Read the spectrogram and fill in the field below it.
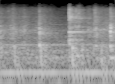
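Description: A spoon stirs a dressing of garlic, thyme, sweet chilli and vinegar in a bowl for a BBQ, giving a few close scraping, clinking strokes with a sharper knock near the end.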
